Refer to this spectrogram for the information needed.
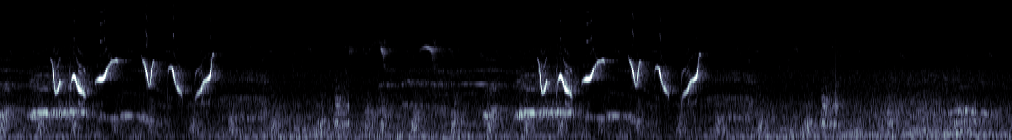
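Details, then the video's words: Golden whistler (kancilan emas, bimoli) song used for training caged songbirds. Two loud phrases about five seconds apart, each a quick run of five or six clear whistles swinging up and down, over lower background calls. "Merdunya Kicau Golden Whistler gacor"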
